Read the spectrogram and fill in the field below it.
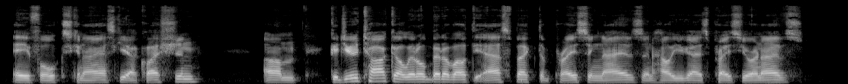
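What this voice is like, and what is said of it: Wisconsin accent. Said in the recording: “that's a Wisconsin accent right there.”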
